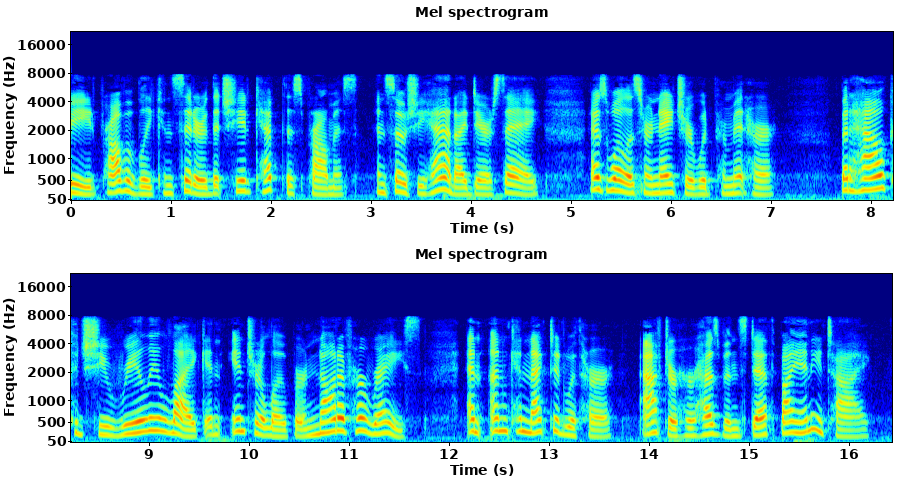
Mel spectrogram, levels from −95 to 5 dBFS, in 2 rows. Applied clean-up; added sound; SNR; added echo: none; none; none; none.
